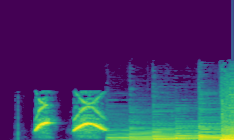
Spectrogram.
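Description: Two quick whistle sound effects, each rising and then falling in pitch, followed by a short electronic melody of stepped notes: a channel logo jingle.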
